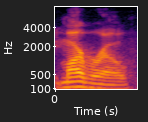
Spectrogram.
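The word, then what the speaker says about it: Marlborough: If you know how to Marlboro? pronounce the American cigarette company, then you know how to pronounce this. Oh, okay, Marlboro.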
